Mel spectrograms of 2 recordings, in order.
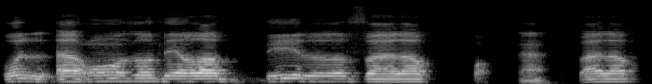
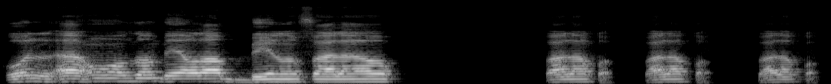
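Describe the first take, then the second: First: Slow chant, the q of "falaq" held, then bounced; qalqalah kubro. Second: Slow chant, "falaq" bounced off too lightly at the end; wrong qalqalah. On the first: Teacher models the correct echo, "falaq" held then bounced. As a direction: close on "falaq", wait, then release the q. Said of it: "ada sidah di sana". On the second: Teacher shows how not to bounce, unheld "falaq". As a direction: release the q of "falaq" without holding it first. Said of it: "memantulkannya jangan begini". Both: Shown as a demonstration.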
